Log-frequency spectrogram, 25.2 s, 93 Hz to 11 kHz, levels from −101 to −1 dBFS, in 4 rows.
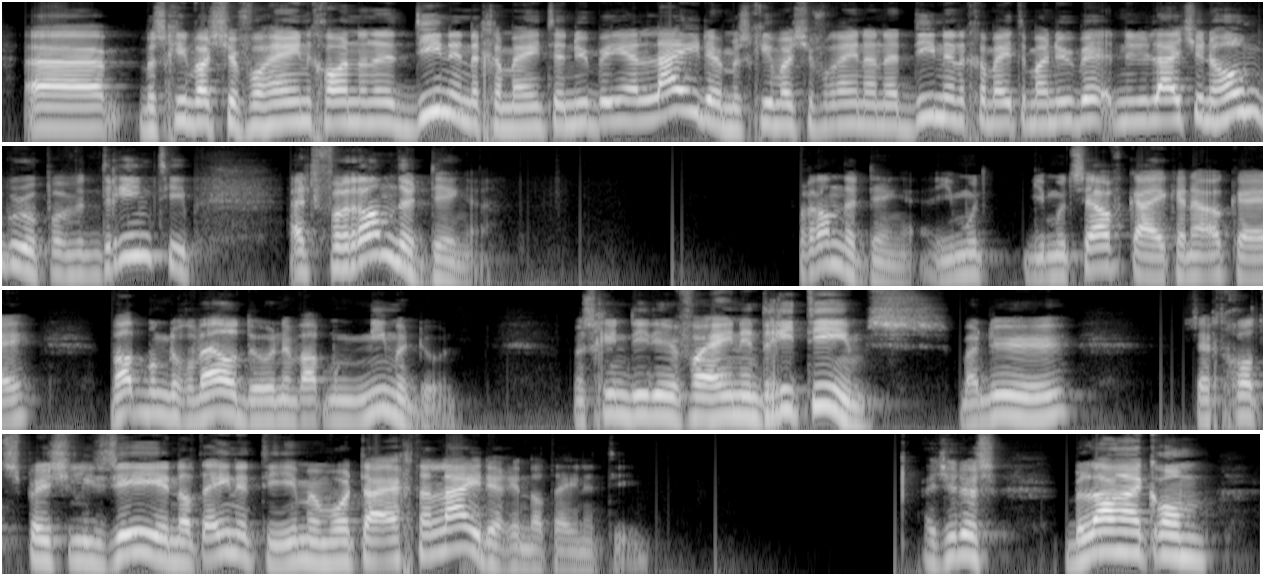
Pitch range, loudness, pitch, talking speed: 135-185 Hz, -22 LUFS, 160 Hz, 235 wpm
